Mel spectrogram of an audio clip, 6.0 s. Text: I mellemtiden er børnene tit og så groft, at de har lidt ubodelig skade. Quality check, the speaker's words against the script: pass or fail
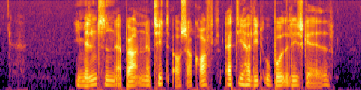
pass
